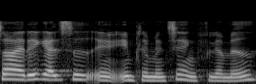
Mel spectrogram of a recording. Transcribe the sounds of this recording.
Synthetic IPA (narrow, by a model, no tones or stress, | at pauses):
sɒ̽æɐɾe̝e̝ɡ̥əæl̰t͡sʰið̞̰ˠʔe̝mpʰlement͡sʰe̝̰ɐe̝ŋføljɐmeð̞ˠ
